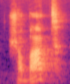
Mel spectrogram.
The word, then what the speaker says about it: Shabbat: So, in, for example, modern Israeli Hebrew, you say Shabbat, and you say minhag, Siddur, emphasis on the last syllable.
